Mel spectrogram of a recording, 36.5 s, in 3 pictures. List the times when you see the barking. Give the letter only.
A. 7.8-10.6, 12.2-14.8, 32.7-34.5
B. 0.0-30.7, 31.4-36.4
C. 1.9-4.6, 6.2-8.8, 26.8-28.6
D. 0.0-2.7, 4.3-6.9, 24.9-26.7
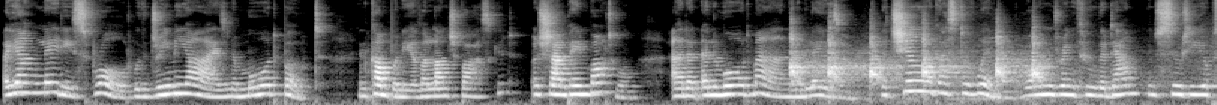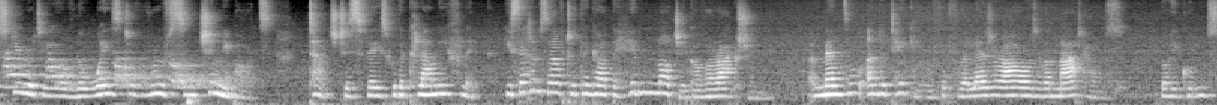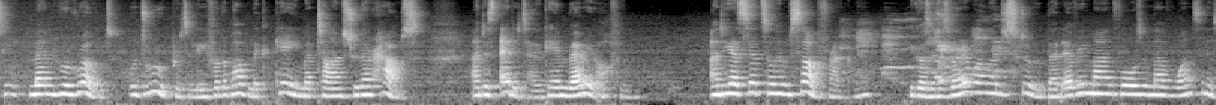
A.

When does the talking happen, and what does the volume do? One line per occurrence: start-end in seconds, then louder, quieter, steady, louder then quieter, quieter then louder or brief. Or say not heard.
0.0-30.7 steady
31.4-36.4 quieter then louder.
